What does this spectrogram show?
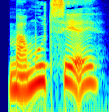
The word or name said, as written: mammutserie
